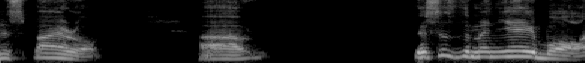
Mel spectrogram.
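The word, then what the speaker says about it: Minié: spiral this is the menier ball everybody calls it mini ball and the correct pronunciation is menier because it was invented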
